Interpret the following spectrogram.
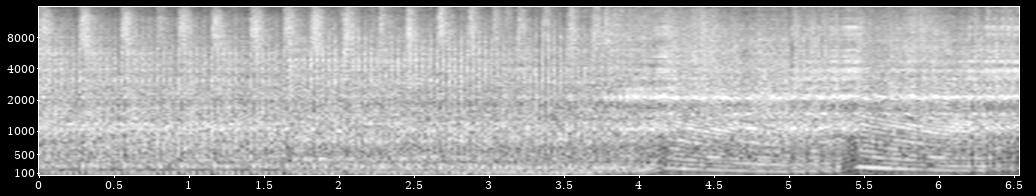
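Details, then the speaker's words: Kawasaki KDX200 two-stroke dirt bike after switching pilot jet from 48 to leaner 42: crisp even crackle then clean blips, no gas and oil sprayed from tailpipe; engine finally running right. "so I think that I can say with reasonable confidence that this engine is finally running right it doesn't spray gas and oil out of the tailpipe it idles and it just sounds like it's going to rip"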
